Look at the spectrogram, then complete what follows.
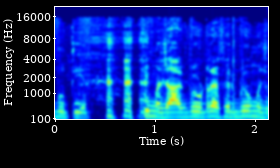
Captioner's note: Laughing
